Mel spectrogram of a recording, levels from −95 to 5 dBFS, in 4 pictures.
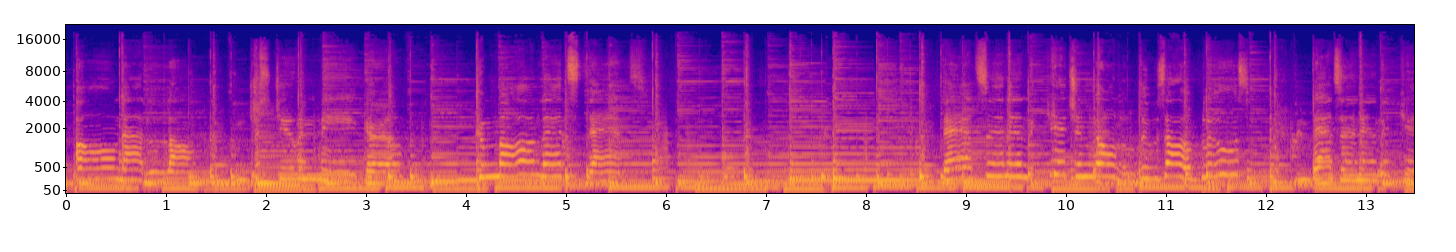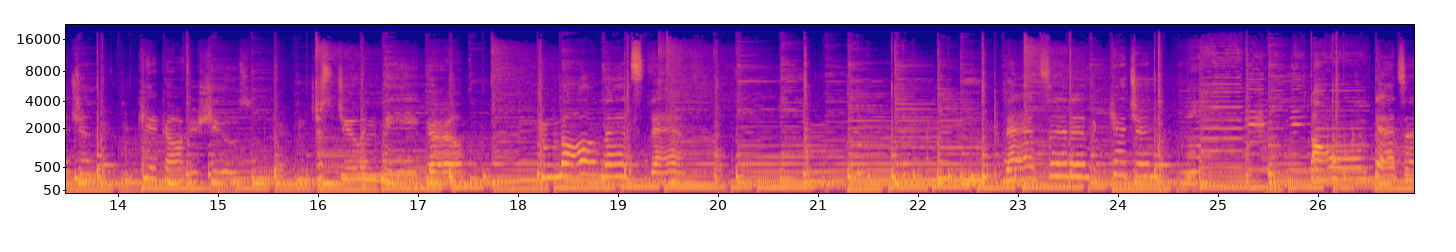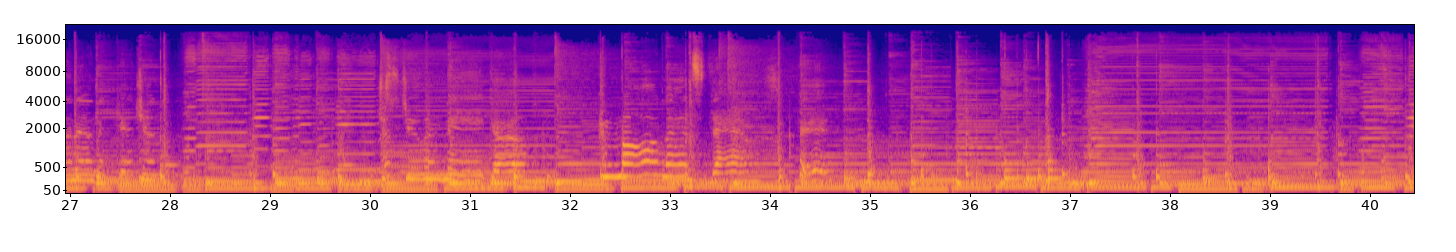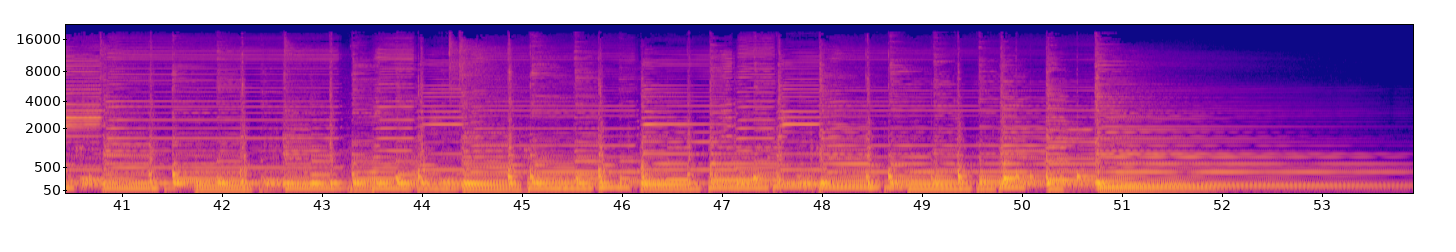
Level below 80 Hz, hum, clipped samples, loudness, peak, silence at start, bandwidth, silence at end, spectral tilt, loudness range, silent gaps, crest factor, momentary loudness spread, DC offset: -32 dBFS; none; under 0.1%; -20 LUFS; -2 dBFS; 0 s; 18.5 kHz; 0 s; -6.5 dB/octave; 4 LU; none; 18 dB; 6 LU; under 0.1%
